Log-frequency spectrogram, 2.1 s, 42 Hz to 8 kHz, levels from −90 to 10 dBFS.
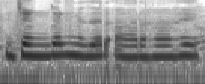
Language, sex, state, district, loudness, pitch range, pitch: Hindi, female, Maharashtra, Mumbai Suburban, -16 LUFS, 235-260 Hz, 250 Hz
